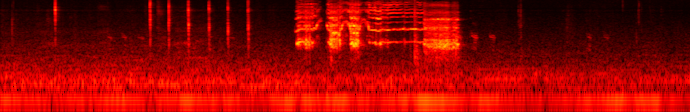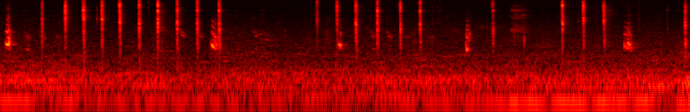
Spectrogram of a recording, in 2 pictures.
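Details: Juvenile Ayam Ketawa rooster aged two and a half months, prompted to crow with a cricket: a single raspy, pulsing crow lasting about a second and a half, set among scattered sharp clicking taps before and after in a quiet setting.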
